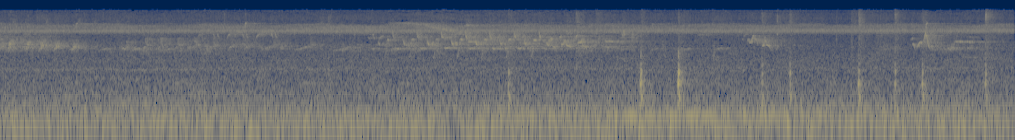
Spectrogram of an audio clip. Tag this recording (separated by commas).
woodpecker pecking tree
